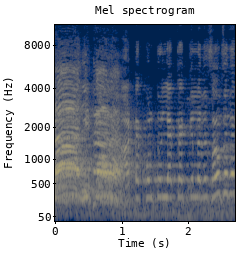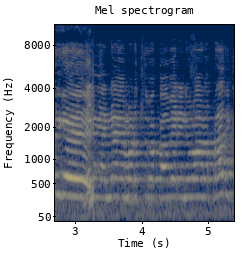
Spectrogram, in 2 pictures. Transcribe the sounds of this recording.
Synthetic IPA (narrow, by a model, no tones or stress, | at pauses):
aːʈːɐkːoɳʈuljɐkːɐkːilːɐd̪ɐsɐwsɐd̪ɐɾiɡeɐŋɡeɐnjaːjɐmaːɽut̪ːiɾoːkaːʋeːɾiniɾaːɐnɐpɾaːd̪ik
